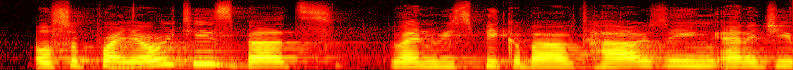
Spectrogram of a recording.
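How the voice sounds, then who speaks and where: A woman's fairly high voice in a Flemish accent, at a moderate pace, with fairly even intonation. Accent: Flemish Dutch accent in English. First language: Dutch. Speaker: panel moderator. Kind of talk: panel discussion.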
